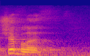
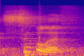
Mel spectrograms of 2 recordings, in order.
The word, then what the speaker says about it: shibboleth: and if they said shibboleth then good but if they said sibilith then you're toast okay and that's because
